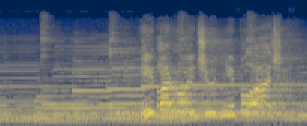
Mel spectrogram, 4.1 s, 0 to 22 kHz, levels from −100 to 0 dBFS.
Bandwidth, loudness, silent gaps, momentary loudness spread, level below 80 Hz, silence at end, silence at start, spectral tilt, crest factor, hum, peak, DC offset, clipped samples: 14.5 kHz; -20 LUFS; none; 14 LU; -58 dBFS; 0 s; 0 s; -4.5 dB/octave; 16 dB; none; -4 dBFS; under 0.1%; under 0.1%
